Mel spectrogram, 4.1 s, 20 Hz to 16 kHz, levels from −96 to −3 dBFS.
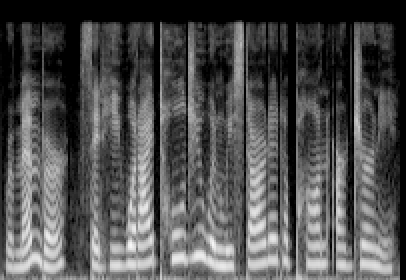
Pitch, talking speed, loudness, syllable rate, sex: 240 Hz, 190 wpm, -17 LUFS, 4.7 syllables/s, female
